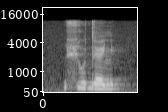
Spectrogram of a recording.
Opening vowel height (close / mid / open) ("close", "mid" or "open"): close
